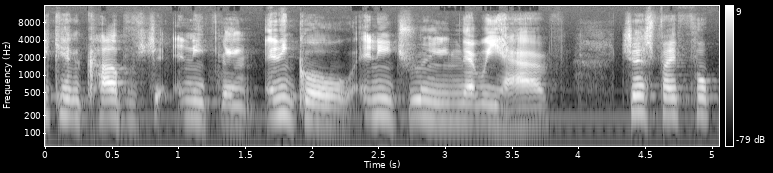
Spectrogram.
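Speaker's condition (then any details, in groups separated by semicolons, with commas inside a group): Cerebral palsy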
